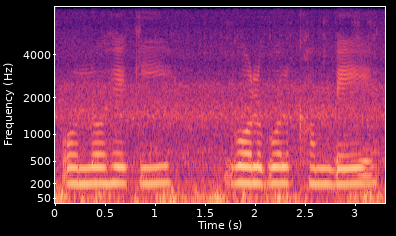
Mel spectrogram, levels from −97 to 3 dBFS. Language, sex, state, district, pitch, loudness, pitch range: Hindi, female, Uttar Pradesh, Saharanpur, 205 Hz, -14 LUFS, 200-210 Hz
